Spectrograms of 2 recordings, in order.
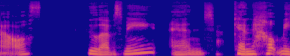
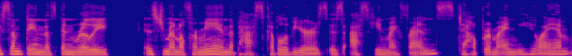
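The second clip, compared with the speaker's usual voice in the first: normal talking voice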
